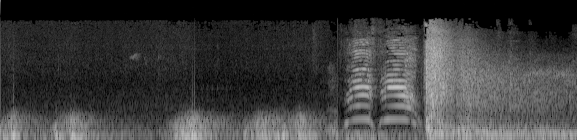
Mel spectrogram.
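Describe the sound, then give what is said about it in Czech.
Repeated heavy artillery fire thuds in quick succession at the front near Robotyne in Ukraine's Zaporizhzhia region, Russian fire answering Ukrainian positions; then a wavering whistle rises and falls before a loud blast rolls out and fades. “Ukrajinské pozice na frontě u Robotyne a mnohonásobné hřmění ruské odpovědi.”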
